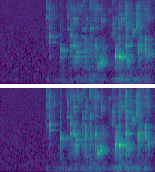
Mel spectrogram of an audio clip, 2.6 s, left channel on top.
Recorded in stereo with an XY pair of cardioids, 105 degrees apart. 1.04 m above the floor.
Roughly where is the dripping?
Ahead right.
